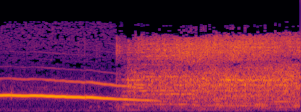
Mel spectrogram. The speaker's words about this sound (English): Oh, there's someone at the door. Why, it's a stray dog.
